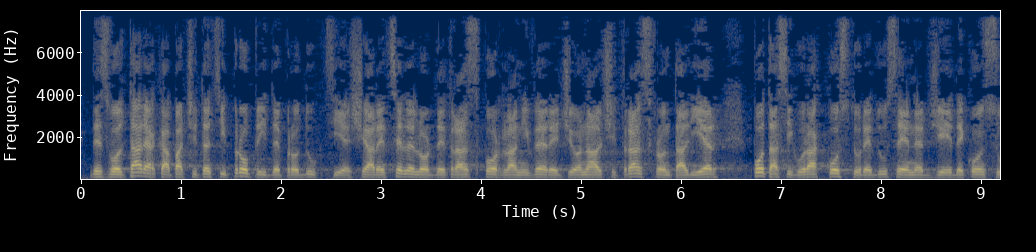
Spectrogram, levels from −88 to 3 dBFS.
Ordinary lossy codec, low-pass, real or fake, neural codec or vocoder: none; none; real; none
